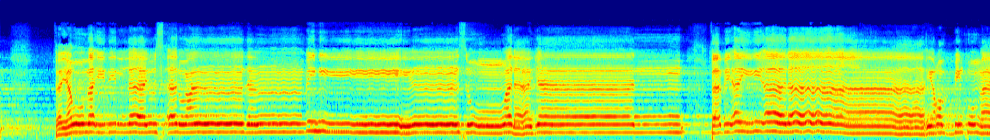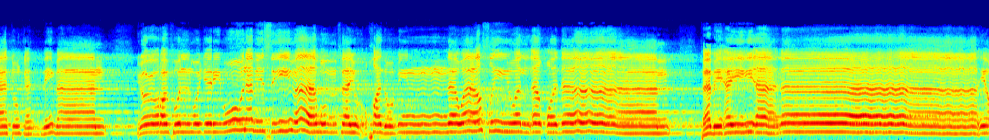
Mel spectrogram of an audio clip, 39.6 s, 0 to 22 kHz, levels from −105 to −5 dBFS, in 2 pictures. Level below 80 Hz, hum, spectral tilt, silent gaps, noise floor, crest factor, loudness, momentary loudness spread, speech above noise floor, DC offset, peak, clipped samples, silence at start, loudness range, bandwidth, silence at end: -54 dBFS; none; -5 dB/octave; none; -43 dBFS; 14 dB; -18 LUFS; 8 LU; 26 dB; under 0.1%; -4 dBFS; under 0.1%; 0 s; 5 LU; 9.2 kHz; 0 s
